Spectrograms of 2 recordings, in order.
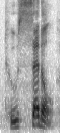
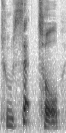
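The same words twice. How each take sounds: First: The middle consonant is a soft, D-like tap. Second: The middle consonant is a crisp, clear T. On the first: The speaker calls it right. "it's to settle. A lot of T's sound like D's" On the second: The speaker calls it wrong. "不是 to settle"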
